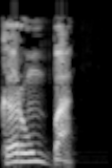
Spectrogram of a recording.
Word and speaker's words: Карумба: Оттуда ты на самолете местной авиалинии отправишься в местечко, называемое Карумба, с ударением на последнем слоге.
